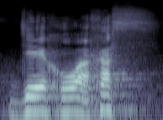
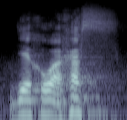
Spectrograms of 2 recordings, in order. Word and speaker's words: Jehoahaz: Joacás, su pronunciación y transliteración original sería Jehoahaz. Jehoahaz.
